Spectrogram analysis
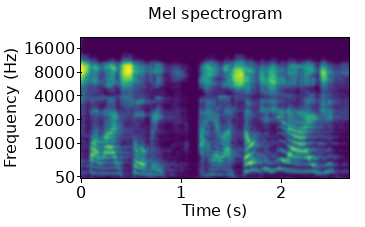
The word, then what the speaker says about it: Girard: Na verdade, Albert Girardi foi um matemático belga, alguns pronunciam Girard, enfim, a gente aqui está acostumado a falar Girardi, então vai ser Girardi daqui por diante.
